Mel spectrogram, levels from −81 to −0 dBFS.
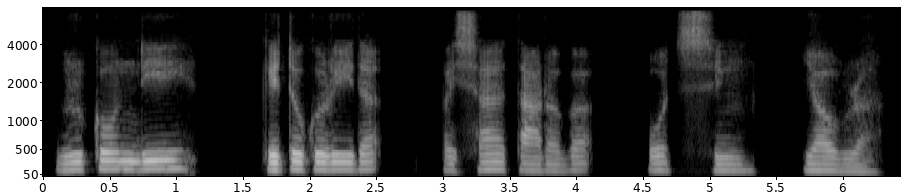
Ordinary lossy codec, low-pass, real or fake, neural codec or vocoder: MP3, 64 kbps; 7.2 kHz; fake; codec, 24 kHz, 0.5 kbps, DualCodec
